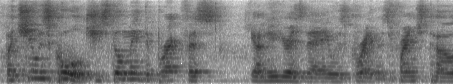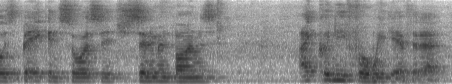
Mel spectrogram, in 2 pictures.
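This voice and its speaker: An older man with a New York accent does halting, self-deprecating, rambling stand-up comedy. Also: mid-range voice, lively intonation, mellow, far from the mic. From Brooklyn, New York, USA. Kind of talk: live stand-up comedy, crude jokes. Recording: dull, noisy, echoey club recording from afar.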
